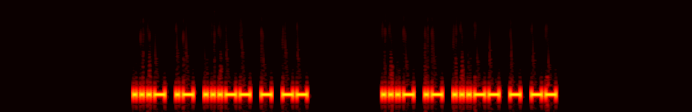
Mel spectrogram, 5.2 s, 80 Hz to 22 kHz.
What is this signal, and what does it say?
Morse code, heard as a keyed tone, about 46 wpm, 700 Hz. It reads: VA3TM VA3TM
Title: DXCC-100 Call Signs - 5 Characters - Repeated 2x - 45wpm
